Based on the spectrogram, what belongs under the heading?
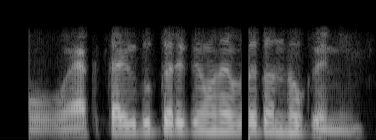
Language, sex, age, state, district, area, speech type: Bengali, male, 18-30, West Bengal, North 24 Parganas, rural, conversation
